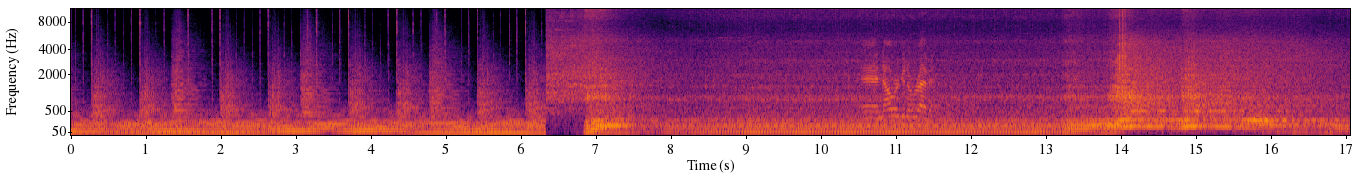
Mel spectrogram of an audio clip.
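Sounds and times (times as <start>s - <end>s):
electronic music with steady beat: 0.0s - 8.0s
engine starting and revving: 6.4s - 9.4s, 13.0s - 17.0s
deep engine idle: 6.8s - 13.6s.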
